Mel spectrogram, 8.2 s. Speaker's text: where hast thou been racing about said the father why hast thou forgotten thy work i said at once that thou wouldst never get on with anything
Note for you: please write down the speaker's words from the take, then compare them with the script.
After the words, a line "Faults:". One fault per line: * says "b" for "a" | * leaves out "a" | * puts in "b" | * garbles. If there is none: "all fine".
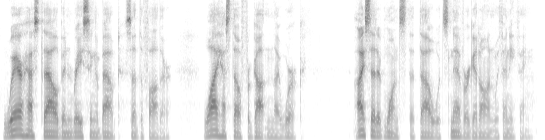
where hast thou been racing about said the father why hast thou forgotten thy work i said at once that thou wouldst never get on with anything
Faults:
all fine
